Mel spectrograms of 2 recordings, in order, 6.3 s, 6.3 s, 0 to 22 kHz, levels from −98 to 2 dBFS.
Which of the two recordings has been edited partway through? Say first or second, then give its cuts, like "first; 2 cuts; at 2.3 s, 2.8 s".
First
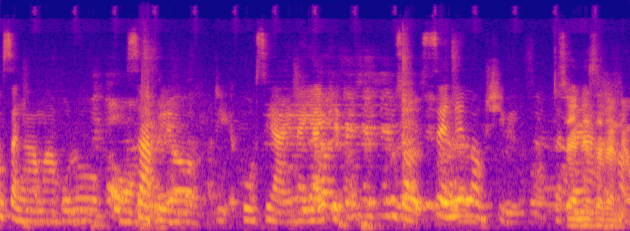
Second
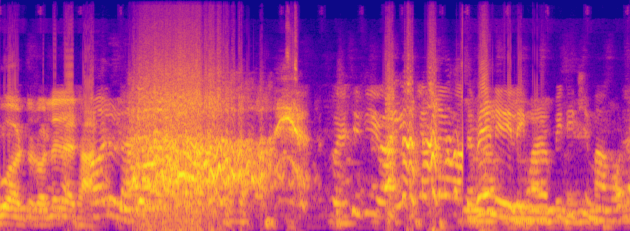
second; 1 cut; at 4.6 s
